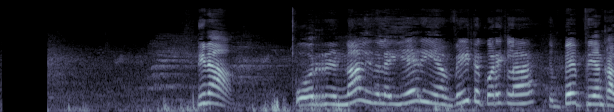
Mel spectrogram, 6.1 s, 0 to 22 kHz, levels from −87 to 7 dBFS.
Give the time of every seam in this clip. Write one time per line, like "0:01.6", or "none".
none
